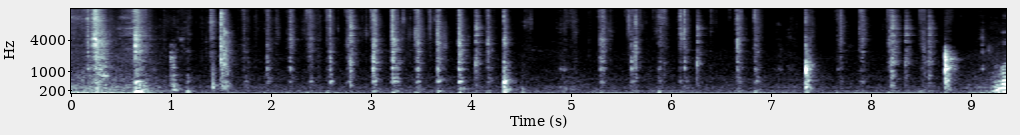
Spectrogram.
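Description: A knife chops coriander, mint, curry leaves, capsicum and green chili on a board for a Yemeni white mandi. Close, crisp taps come in quick, slightly uneven bursts.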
